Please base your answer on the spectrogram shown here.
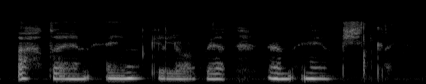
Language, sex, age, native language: Icelandic, female, 20-29, Icelandic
